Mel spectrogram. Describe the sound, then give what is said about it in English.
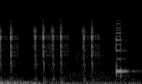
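Rapid typing on a computer keyboard using number keys, about eight crisp clicking keystrokes in uneven bursts, moderately quiet, ending with a slightly heavier key press and a faint brief tone. “And he's typing. And he's using all number keys.”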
